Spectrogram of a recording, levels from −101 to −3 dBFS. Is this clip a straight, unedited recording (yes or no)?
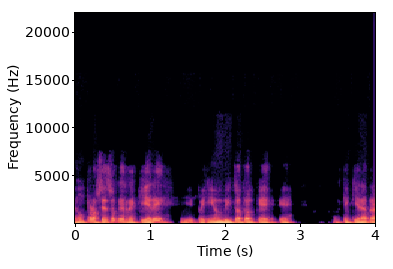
yes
